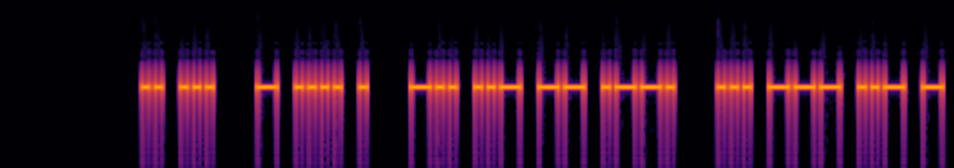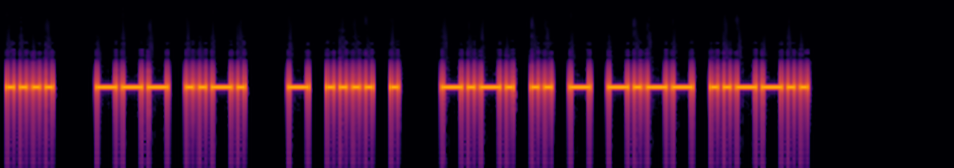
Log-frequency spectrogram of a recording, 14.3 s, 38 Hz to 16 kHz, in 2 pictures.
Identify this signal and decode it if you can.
Morse code, heard as a keyed tone, about 25 wpm, 700 Hz. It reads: IS THE DUMP SOUTH OF THE CITY?
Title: Sentences from Top 1300 Words 25wpm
